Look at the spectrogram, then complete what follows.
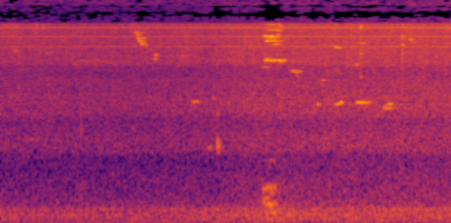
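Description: Quiet background: a low, steady hum with a few faint, short high chirps, and one brief soft sound a little past the middle.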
